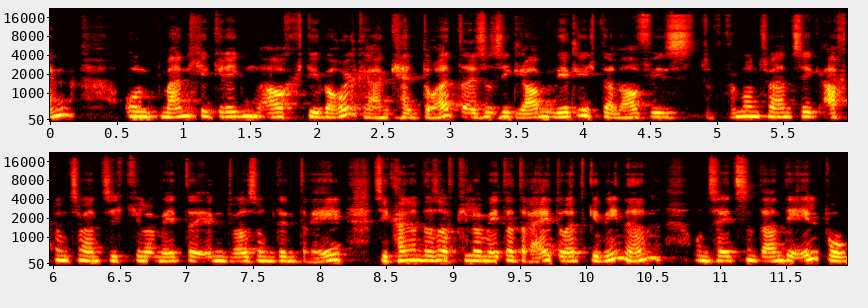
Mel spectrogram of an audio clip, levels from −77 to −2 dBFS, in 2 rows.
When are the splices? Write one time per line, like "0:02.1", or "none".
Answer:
none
